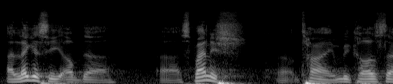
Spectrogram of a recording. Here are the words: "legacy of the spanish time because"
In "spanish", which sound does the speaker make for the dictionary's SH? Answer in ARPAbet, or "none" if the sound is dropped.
SH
